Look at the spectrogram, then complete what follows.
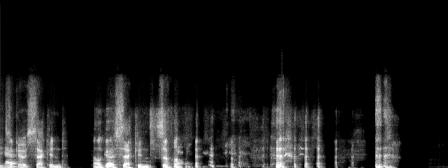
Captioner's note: laughs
